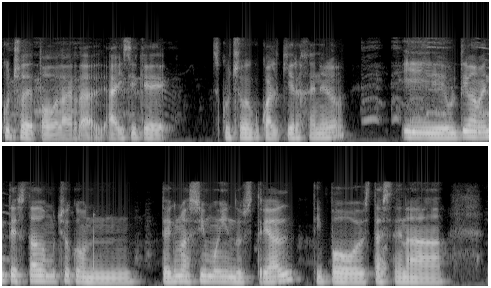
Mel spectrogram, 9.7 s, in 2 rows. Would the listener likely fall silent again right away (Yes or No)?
Yes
